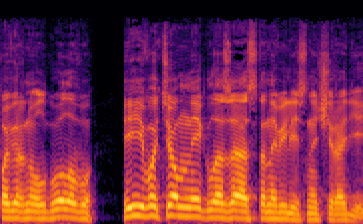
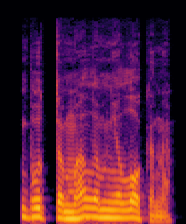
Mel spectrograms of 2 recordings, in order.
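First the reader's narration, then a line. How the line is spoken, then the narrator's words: Muttered. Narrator (Russian): пробормотала рваная снасть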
